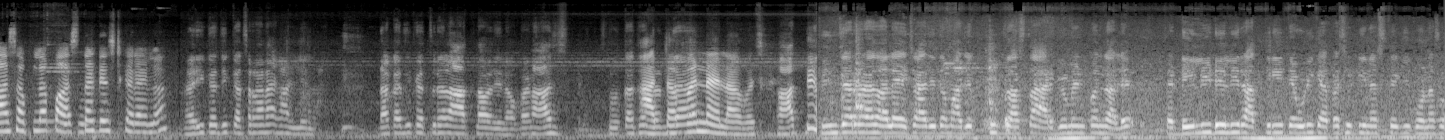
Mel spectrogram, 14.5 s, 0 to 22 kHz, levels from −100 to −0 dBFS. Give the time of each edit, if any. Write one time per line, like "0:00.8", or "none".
0:01.8
0:08.2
